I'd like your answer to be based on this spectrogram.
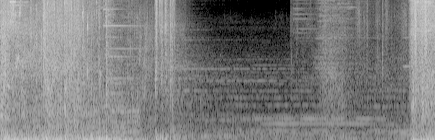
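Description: Expelliarmus disarming spell in Hogwarts Legacy, heard as a loud burst of booming, crackling magical energy that dies into a humming tail before another blast erupts at the end, with no talk.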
